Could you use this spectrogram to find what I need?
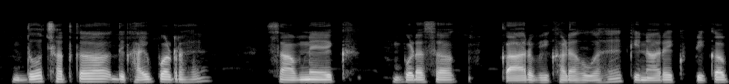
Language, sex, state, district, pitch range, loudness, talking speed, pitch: Hindi, male, Chhattisgarh, Balrampur, 105-130 Hz, -18 LUFS, 165 wpm, 115 Hz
